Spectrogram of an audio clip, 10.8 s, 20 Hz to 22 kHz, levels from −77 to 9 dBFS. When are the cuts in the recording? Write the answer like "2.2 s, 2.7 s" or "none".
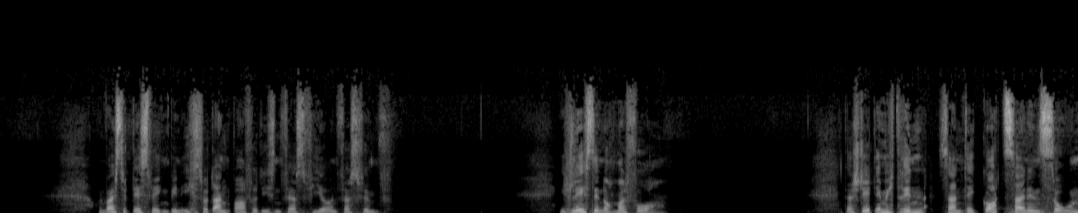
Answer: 9.3 s

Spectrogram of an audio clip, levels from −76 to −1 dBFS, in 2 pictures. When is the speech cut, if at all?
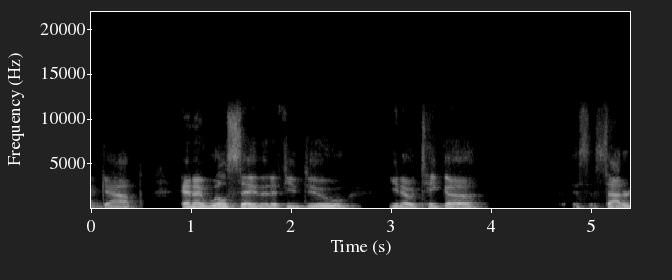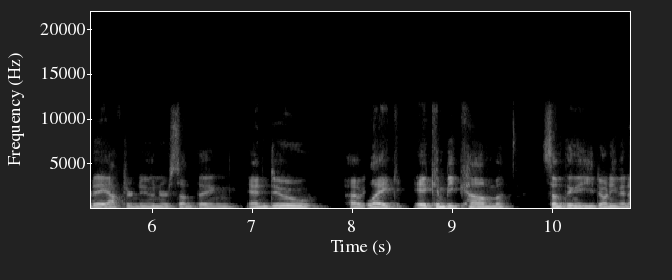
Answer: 8.1 s

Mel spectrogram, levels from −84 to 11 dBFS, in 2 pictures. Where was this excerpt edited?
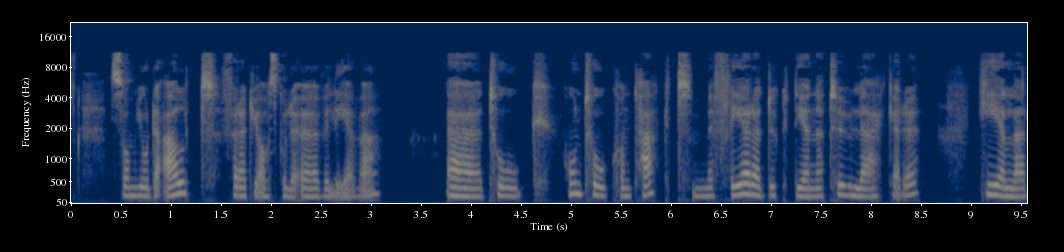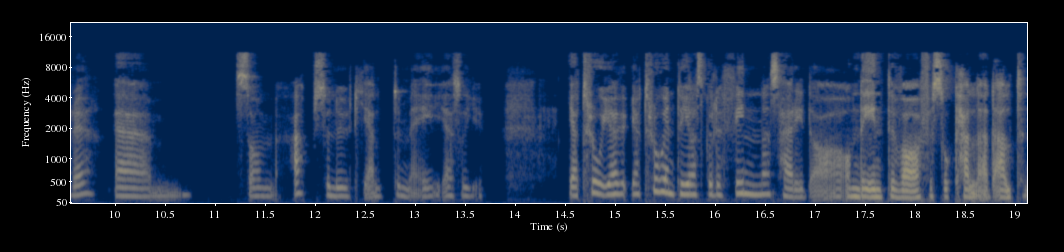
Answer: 6.2 s

